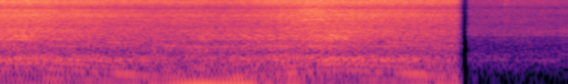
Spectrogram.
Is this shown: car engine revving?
yes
